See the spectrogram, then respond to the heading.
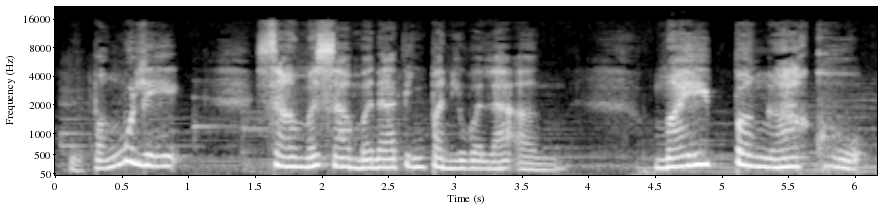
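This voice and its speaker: A Filipino woman playing a loving, patient middle-aged mother in a sentimental radio drama, speaking in a gentle, reassuring way. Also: medium pitch, takes it slowly, soft background music, natural voice. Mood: solemn, hopeful. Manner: gentle, reassuring, earnest advice-giving. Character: loving, patient mother and new grandmother, consoling her children.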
